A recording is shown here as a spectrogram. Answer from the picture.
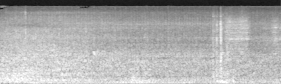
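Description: A car driving up, its engine and tyres making a steady rushing noise, with a brief click about three seconds in.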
